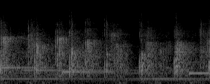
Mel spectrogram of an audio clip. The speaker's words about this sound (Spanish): Y vamos a dar un aplauso al Señor, sobre todo.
